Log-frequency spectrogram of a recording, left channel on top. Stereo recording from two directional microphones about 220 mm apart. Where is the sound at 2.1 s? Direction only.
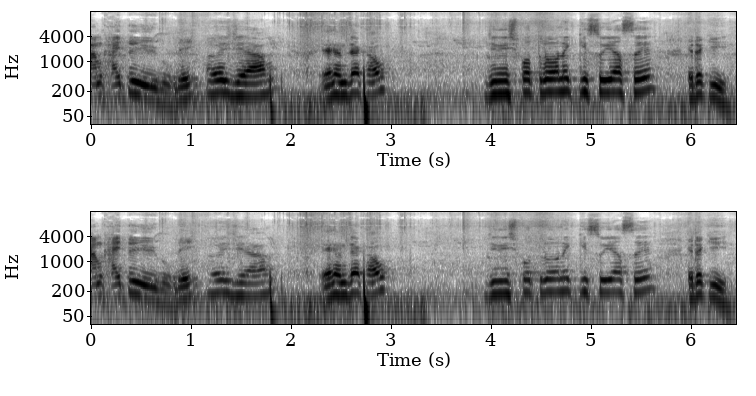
Centre (ahead or behind).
